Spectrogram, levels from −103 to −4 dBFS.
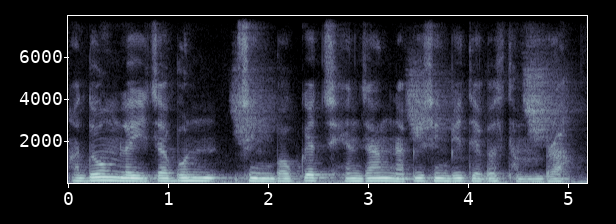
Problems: background sounds at intervals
